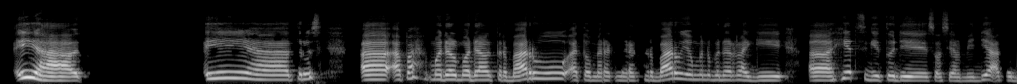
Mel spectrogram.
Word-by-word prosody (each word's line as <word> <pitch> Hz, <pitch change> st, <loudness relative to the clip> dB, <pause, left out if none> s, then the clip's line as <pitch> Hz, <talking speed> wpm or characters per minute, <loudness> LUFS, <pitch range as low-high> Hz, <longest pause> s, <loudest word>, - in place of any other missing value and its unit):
Iya. 180 Hz, -, +7 dB, 1.3 s
Iya 285 Hz, -1 st, +2 dB, 0.4 s
terus, 240 Hz, +1 st, -2 dB, 0.5 s
eee, 225 Hz, +1 st, +6 dB, 0.2 s
apa, 250 Hz, +5 st, -2 dB, 0.2 s
model-model 215 Hz, -2 st, 0 dB
terbaru 210 Hz, +7 st, 0 dB, 0.4 s
atau 195 Hz, 0 st, -6 dB
merek-merek 185 Hz, 0 st, -9 dB
terbaru 195 Hz, +7 st, 0 dB
yang 230 Hz, -, -4 dB
benar-benar 210 Hz, -2 st, -7 dB
lagi, 185 Hz, -1 st, -6 dB, 0.5 s
eee, 190 Hz, 0 st, +2 dB
hits 290 Hz, 0 st, -4 dB
gitu 195 Hz, +1 st, -4 dB
di 185 Hz, -, +2 dB, 0.3 s
sosial 175 Hz, 0 st, -8 dB
media 170 Hz, +6 st, -5 dB
atau 185 Hz, -1 st, -10 dB
205 Hz, 120 wpm, -21 LUFS, 185-230 Hz, 1.3 s, Iya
